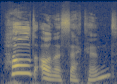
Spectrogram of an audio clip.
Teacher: just stressing different words the hold and second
